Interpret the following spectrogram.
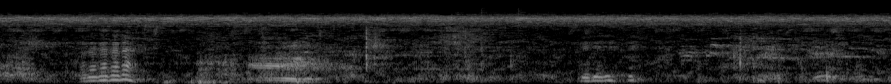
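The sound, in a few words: carabao (water buffalo) mooing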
